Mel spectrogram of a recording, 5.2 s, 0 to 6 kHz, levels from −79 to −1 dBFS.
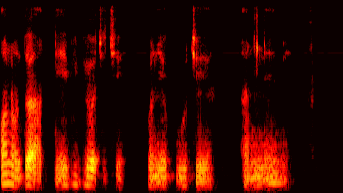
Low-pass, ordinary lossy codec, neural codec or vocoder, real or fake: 5.4 kHz; none; vocoder, 22.05 kHz, 80 mel bands, HiFi-GAN; fake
